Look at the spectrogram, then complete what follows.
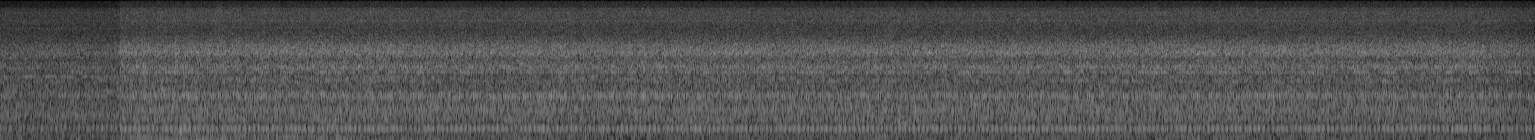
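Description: A steady mechanical whirr and hiss with a low steady hum under it. It steps up in loudness about a second in.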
